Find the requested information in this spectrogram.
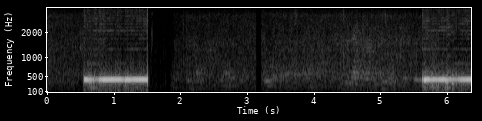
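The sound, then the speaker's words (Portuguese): A telephone call is placed and the line rings back: a steady low tone sounds for about a second, a pause with faint hiss follows, then the same tone starts again. “Deixa eu ligar pra Miriam também, que hoje é o último dia pra ela vir assinar esse contrato.”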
